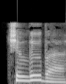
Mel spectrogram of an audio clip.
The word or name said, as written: chiluba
